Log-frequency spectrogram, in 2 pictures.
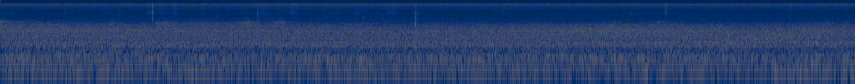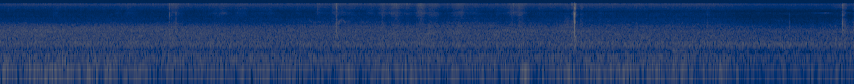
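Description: Distant rumble of a departing Norfolk Southern freight train, slowly fading.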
